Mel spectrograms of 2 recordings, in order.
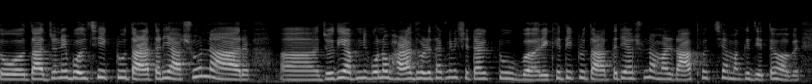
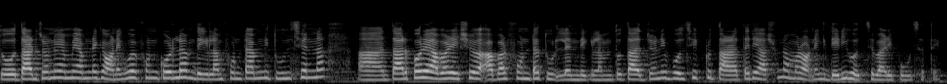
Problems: none marked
